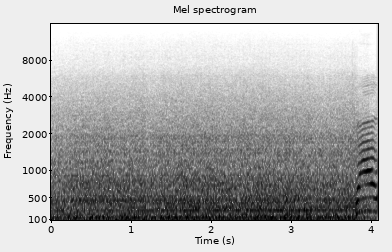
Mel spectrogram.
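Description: Steady drone of a motorbike engine holding a constant speed, mixed with wind rushing over a helmet-mounted microphone.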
